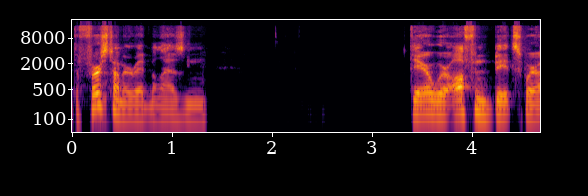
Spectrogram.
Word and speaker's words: Malazan: were visually reading a book, except Malazan is pronounced Malazan.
